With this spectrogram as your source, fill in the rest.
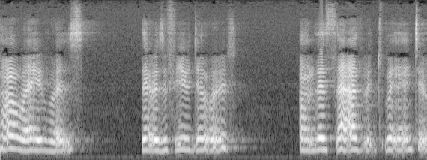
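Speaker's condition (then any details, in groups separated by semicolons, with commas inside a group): Spinal muscular atrophy type 2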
